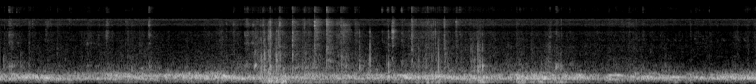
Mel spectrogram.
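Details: A flock of Kolkata pigeons keeps up an unbroken low cooing drone, with bursts of clattering clicks, likely wing flaps, around the middle.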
